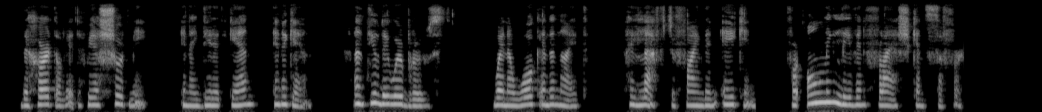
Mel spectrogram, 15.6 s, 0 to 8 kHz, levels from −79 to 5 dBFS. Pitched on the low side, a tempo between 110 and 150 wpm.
No: high, 195 Hz; slow, 135 wpm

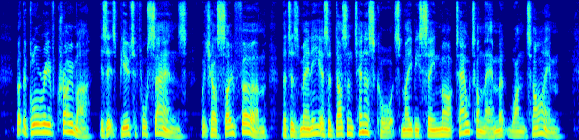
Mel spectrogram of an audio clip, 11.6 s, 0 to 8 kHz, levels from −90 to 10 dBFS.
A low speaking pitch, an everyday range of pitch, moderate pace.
No: low, 120 Hz; wide, 7.2 semitones; average, 160 wpm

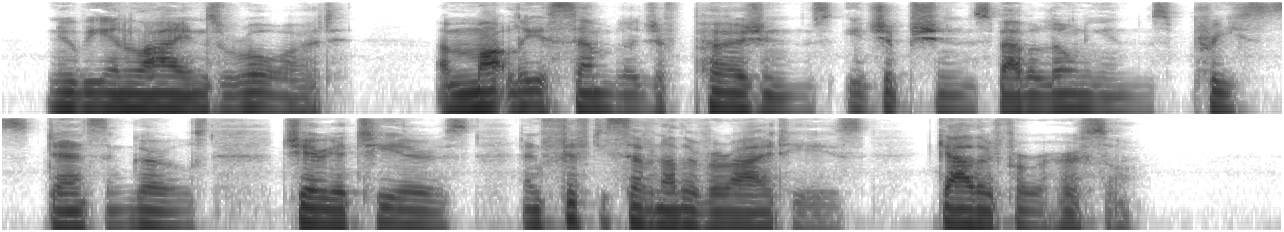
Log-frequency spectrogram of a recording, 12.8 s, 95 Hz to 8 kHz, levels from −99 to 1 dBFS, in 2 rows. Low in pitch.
Yes: low, 105 Hz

